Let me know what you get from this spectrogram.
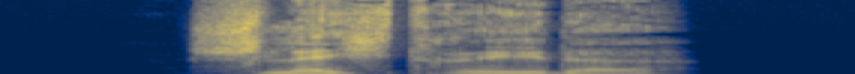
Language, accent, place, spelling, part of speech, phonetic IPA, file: German, Germany, Berlin, schlechtrede, verb, [ˈʃlɛçtˌʁeːdə], De-schlechtrede.ogg
- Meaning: inflection of schlechtreden: 1. first-person singular dependent present 2. first/third-person singular dependent subjunctive I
